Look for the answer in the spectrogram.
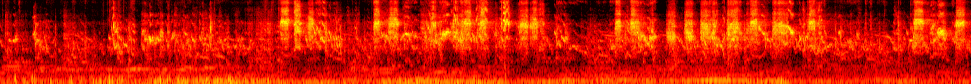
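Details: Two budgerigars, a breeding pair kept as pets, chatter in quick raspy chirps that grow denser and louder after the first few seconds, over a soft low background hum.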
